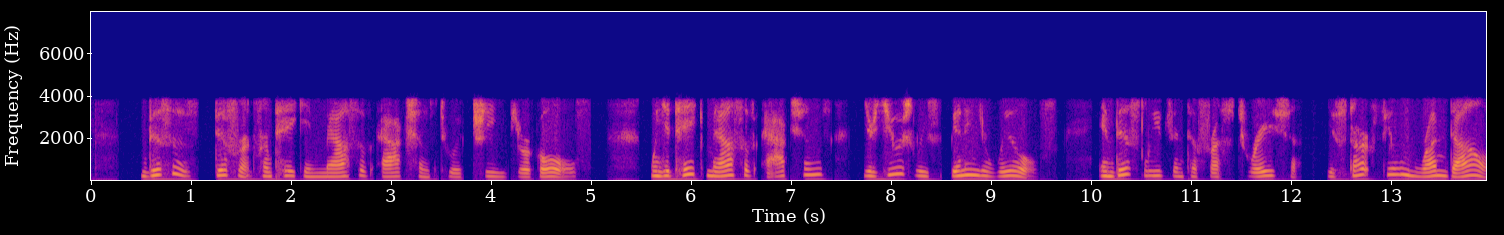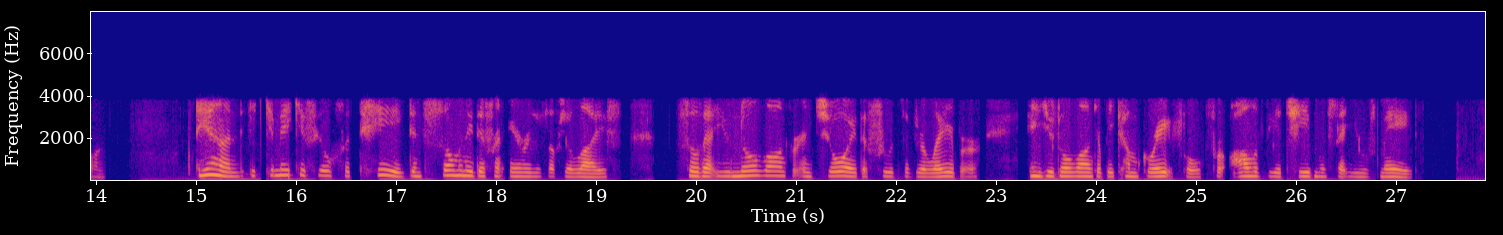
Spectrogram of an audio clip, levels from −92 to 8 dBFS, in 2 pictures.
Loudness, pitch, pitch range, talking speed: -25 LUFS, 205 Hz, 185-230 Hz, 155 wpm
